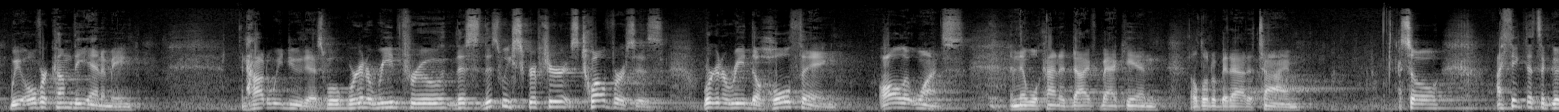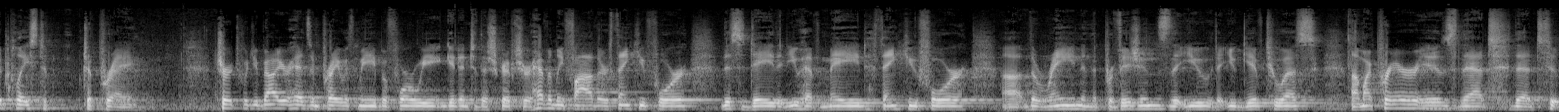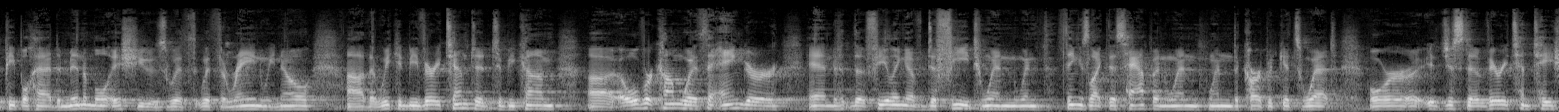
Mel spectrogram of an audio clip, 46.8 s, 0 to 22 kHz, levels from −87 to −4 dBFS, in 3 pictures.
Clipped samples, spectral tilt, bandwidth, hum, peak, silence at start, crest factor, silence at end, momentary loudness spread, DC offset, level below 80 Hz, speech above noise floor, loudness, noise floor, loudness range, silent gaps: under 0.1%; -5 dB/octave; 16.5 kHz; none; -4 dBFS; 0 s; 16 dB; 0 s; 8 LU; under 0.1%; -62 dBFS; 20 dB; -21 LUFS; -41 dBFS; 3 LU; none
